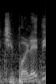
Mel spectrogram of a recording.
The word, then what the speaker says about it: Chipoletti: Que Chipoletti es la pronunciación correcta.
